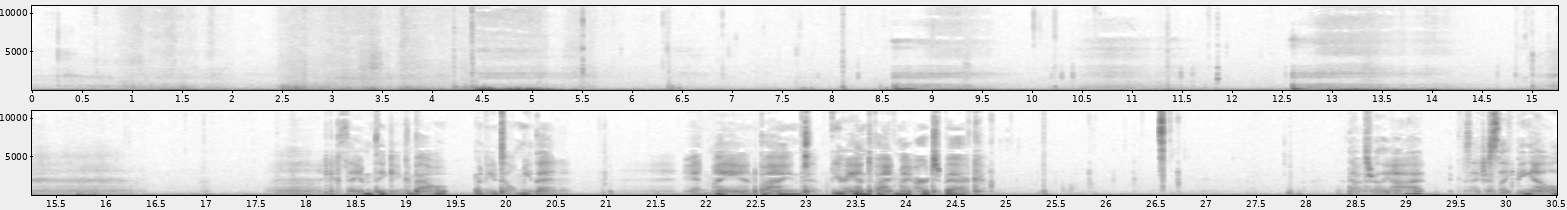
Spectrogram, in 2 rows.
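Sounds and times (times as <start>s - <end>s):
low steady rush: 0.0s - 25.4s, 26.9s - 30.4s
slow airy breathing: 0.1s - 6.9s, 8.5s - 11.7s, 12.6s - 16.5s, 17.6s - 18.2s, 21.1s - 21.8s
speech: 18.6s - 20.6s, 22.1s - 24.8s.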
